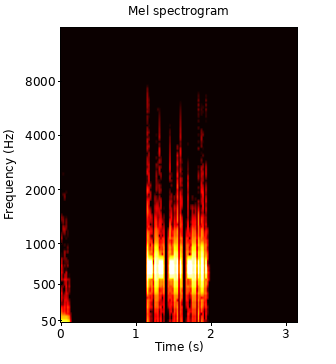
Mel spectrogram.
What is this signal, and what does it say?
Morse code, heard as a keyed tone, about 46 wpm, 700 Hz. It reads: KD6
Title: USA Call Sign Prefixes - 50wpm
